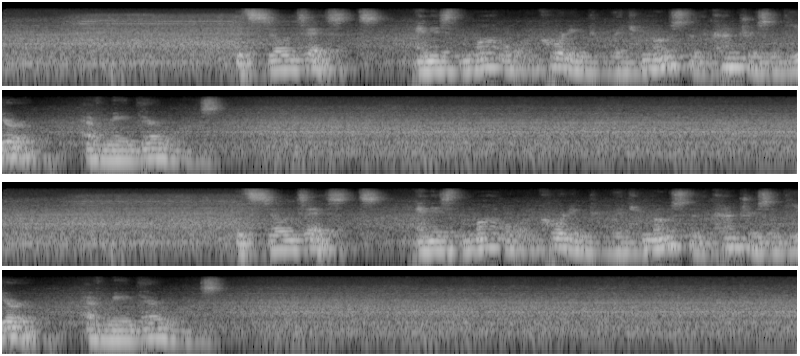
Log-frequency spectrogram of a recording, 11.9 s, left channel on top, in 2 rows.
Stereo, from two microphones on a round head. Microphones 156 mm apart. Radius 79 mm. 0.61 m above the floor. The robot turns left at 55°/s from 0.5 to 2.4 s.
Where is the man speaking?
150° left, 1.7 m; by 7.6 s 110° left, 1.7 m.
